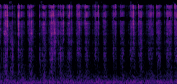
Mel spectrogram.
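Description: Short, rapid back-and-forth rasping as burrs are filed off the hardened steel threads of a bicycle axle, an even scratchy rhythm close by and moderately quiet, with no voices.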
